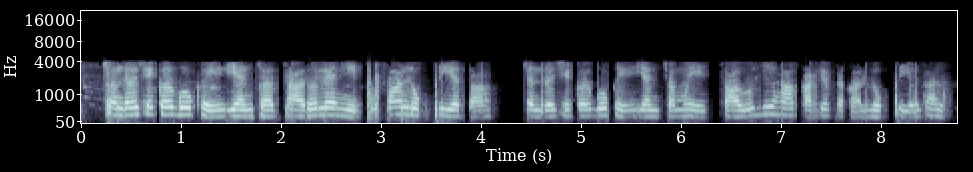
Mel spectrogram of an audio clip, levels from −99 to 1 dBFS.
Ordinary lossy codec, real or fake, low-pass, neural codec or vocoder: AAC, 16 kbps; fake; 7.2 kHz; codec, 44.1 kHz, 7.8 kbps, DAC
